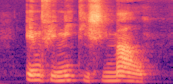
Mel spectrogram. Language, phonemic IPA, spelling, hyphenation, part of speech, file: Dutch, /ˌɪn.fi.ni.teː.siˈmaːl/, infinitesimaal, in‧fi‧ni‧te‧si‧maal, adjective, Nl-infinitesimaal.ogg
- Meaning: infinitesimal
